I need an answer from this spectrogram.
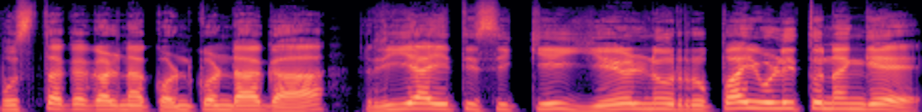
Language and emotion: Kannada, happy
